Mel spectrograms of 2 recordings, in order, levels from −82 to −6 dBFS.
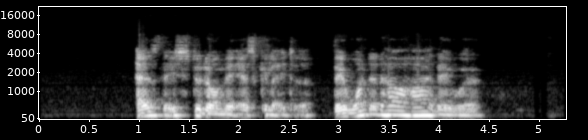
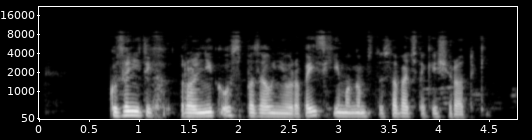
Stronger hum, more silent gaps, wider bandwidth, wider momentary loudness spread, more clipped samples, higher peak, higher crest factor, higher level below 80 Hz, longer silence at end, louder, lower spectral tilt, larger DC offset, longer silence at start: neither; neither; second, 7.2 kHz vs 9 kHz; about the same, 12 LU vs 10 LU; neither; first, 0 dBFS vs -4 dBFS; about the same, 14 dB vs 18 dB; first, -52 dBFS vs -62 dBFS; first, 0.85 s vs 0.5 s; first, -13 LUFS vs -21 LUFS; about the same, -8 dB/octave vs -7 dB/octave; neither; first, 0.95 s vs 0.7 s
